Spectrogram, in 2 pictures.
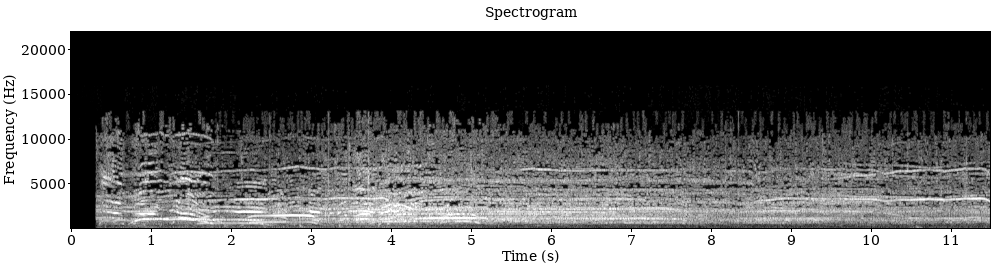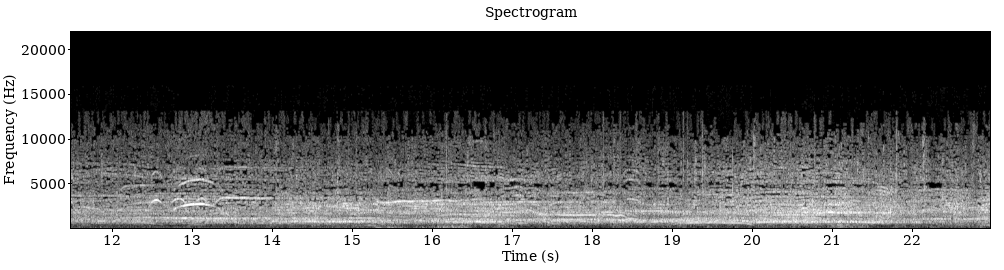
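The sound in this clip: Crowd cheering at a Trump rally in Georgia: a dense, loud roar of many voices with shouts and whoops, holding steady for about twenty-three seconds.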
